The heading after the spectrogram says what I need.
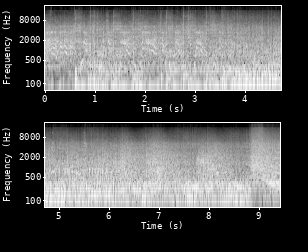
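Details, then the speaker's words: Mercedes with an engine swap, first start after cylinder head cleaned and reinstalled: catches and stumbles choppily for a moment, then settles into an even run on all cylinders; cam phasers (VTC) possibly not yet tuned; healthy start. "We're on our way now, baby. That sounds proper. That's good. It just took it a second to clear up."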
